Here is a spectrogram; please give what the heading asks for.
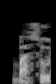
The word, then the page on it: basura: espagnol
